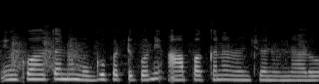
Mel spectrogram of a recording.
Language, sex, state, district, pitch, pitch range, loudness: Telugu, female, Andhra Pradesh, Guntur, 215 Hz, 200-230 Hz, -28 LUFS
